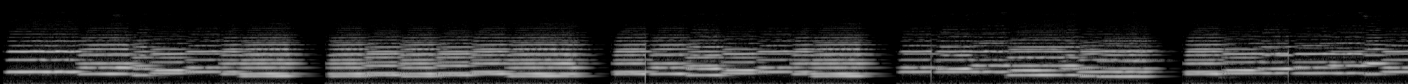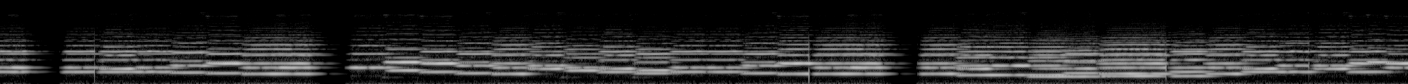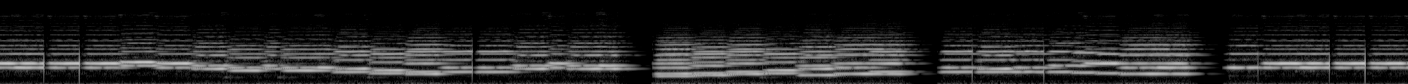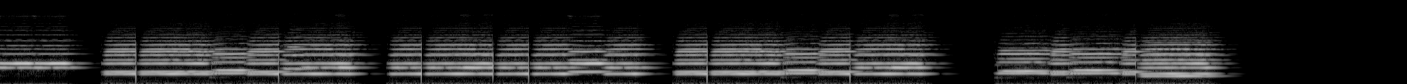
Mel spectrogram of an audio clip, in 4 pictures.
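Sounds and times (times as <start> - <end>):
flute duet: 0.0 - 54.7.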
